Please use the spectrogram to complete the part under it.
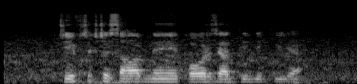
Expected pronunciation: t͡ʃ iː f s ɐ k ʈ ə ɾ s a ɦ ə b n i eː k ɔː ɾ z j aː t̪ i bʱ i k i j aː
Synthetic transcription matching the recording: t͡ʃ iː f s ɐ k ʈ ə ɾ s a ɦ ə b n e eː k ɔː ɾ z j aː t̪ i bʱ i k i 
